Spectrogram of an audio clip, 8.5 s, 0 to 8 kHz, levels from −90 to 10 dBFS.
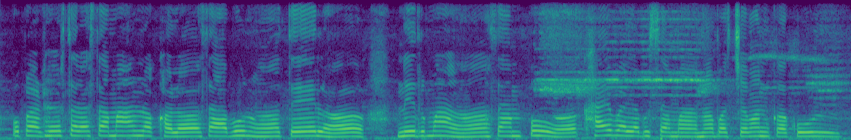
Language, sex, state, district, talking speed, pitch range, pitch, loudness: Hindi, female, Uttar Pradesh, Varanasi, 160 wpm, 230-265 Hz, 245 Hz, -18 LUFS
